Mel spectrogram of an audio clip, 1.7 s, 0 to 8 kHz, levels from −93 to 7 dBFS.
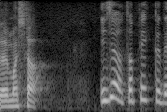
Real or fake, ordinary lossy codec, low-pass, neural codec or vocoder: fake; none; none; codec, 16 kHz, 2 kbps, FunCodec, trained on Chinese and English, 25 frames a second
